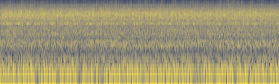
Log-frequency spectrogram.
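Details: Conquest TSi petrol engine idling roughly, its low rumble dipping and stumbling about three times a second.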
